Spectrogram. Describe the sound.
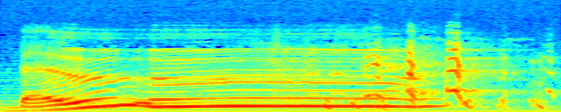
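A cow gives a single long, low moo that rises at the start and then holds a steady, drawn-out tone before breaking off into a few short rough bursts. It stands alone, with no other animals or voices.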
